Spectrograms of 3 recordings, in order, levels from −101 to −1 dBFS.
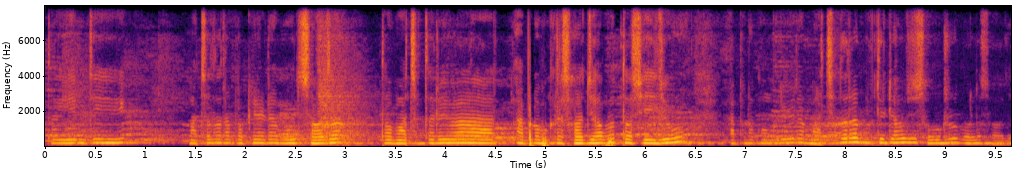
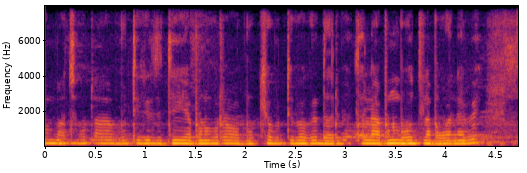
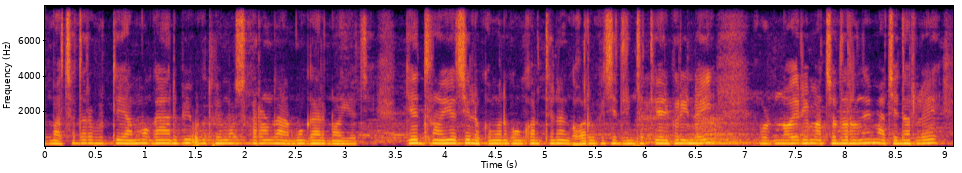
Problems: constant background noise, continuous background conversations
